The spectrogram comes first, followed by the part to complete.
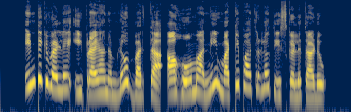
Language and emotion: Telugu, neutral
